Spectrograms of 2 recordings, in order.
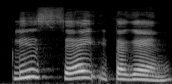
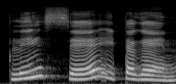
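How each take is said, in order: Both takes have the same delivery.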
